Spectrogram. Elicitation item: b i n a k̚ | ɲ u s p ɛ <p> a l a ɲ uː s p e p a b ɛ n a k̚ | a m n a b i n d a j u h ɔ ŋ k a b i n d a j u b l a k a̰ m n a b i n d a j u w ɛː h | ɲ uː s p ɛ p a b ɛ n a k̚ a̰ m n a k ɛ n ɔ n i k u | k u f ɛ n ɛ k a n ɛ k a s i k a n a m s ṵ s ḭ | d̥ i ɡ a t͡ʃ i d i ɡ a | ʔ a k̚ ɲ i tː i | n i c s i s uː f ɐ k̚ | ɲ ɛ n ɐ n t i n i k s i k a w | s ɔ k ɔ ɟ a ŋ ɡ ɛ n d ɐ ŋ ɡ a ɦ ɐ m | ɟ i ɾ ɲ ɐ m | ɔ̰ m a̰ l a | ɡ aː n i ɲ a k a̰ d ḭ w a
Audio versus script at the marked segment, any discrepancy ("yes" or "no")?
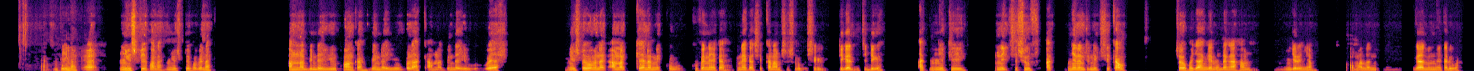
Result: no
